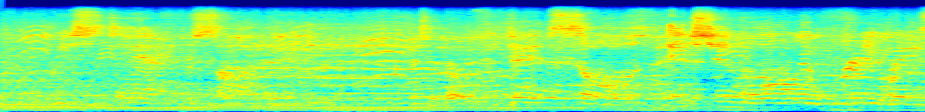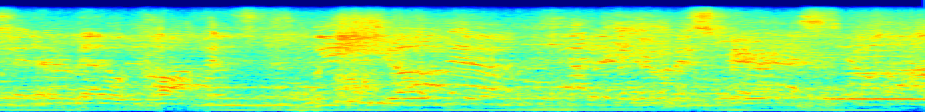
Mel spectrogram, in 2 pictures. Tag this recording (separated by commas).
Music, Speech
